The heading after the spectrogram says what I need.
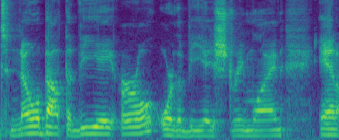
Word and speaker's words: IRRRL: And today we're going to talk about the VA IRRRL, pronounced like one of my favorite TV shows of all time. My name is Earl. VA IRRRL stand for Interest Rate Reduction Refinance Loan.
